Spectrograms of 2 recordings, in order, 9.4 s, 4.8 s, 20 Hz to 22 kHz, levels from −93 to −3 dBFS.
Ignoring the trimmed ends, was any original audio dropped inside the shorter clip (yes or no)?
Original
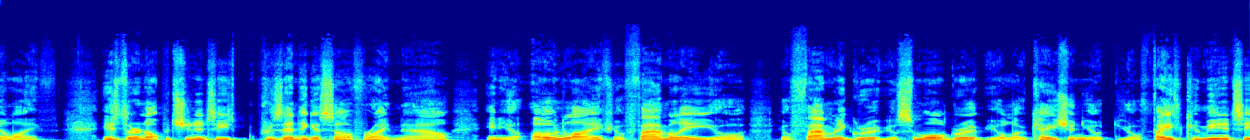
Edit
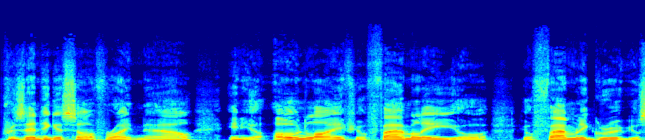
no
